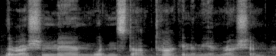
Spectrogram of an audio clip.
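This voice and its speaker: A man reads a first-person story with an extremely deep voice. His tone is sharp and bright, and his delivery is even and measured. A faint hiss runs underneath the recording. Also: gravelly, poor audio. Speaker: story narrator.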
